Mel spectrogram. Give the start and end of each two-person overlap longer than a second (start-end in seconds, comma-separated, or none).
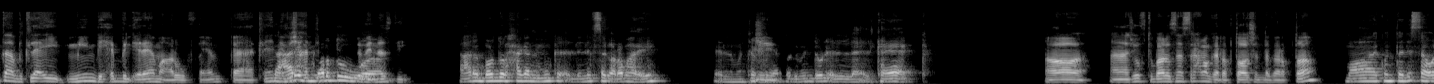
2.7-4.0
